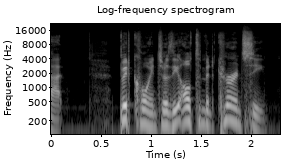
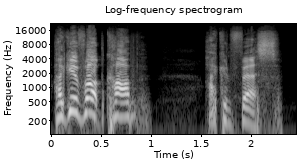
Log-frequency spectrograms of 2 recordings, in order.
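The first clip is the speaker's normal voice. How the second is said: shouted surrender; 9 semitones higher, 13 dB louder than usual. Acted. Thief surrenders, still shouting.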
